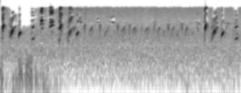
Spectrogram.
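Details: Wild European goldfinch at Aïn Barbar near Annaba, Algeria: bursts of high, sharp twittering notes at start and end, separated by a quiet pause, with faint low background noise.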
